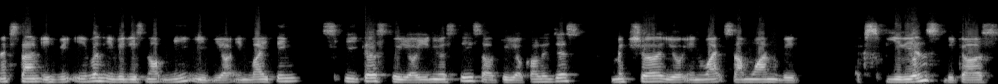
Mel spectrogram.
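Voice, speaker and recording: In a Tamil accent, a man talks at a medium pitch. He keeps a moderate pace with ordinary pitch variation. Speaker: professor. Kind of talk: lecture. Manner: halting, many fillers.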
